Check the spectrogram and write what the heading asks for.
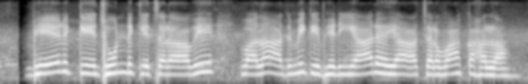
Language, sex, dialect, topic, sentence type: Bhojpuri, female, Southern / Standard, agriculture, statement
